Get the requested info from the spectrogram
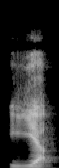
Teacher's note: യ നാവിന്റെ മധ്യഭാഗം മേലെ അണ്ണാക്കിലാണ്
